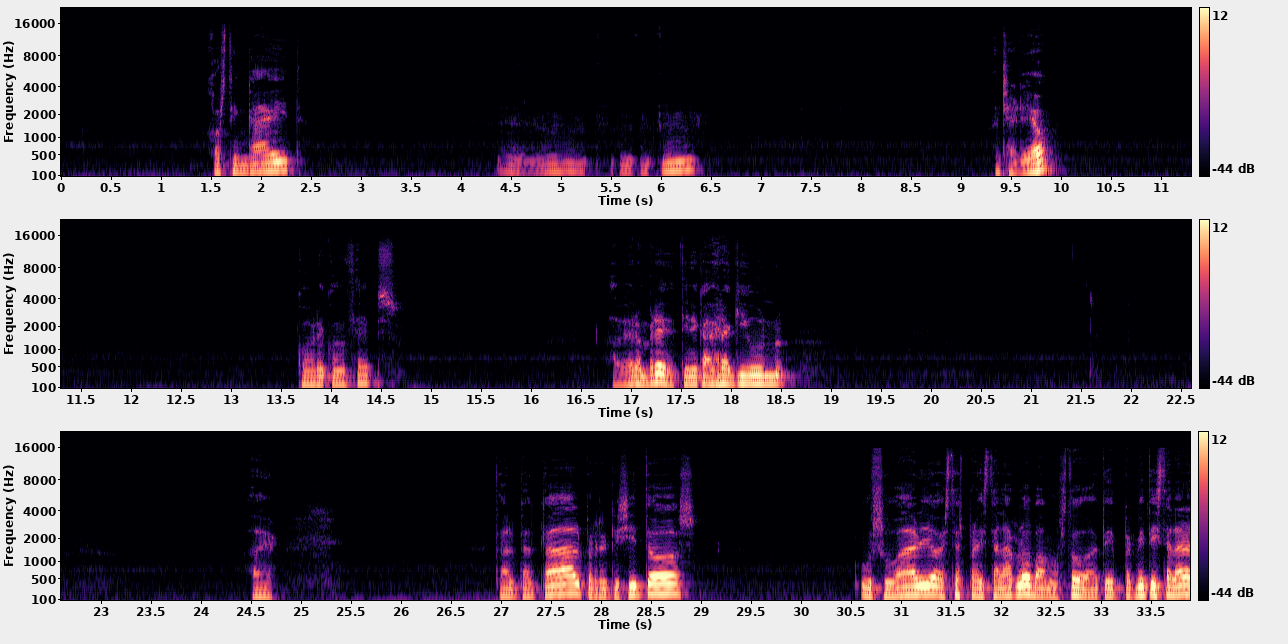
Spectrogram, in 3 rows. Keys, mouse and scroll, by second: 0.1 click, 0.1-0.9 typing, 3.6 typing, 4.7-5.8 scroll down 1, 5.8-6.3 scroll down 1, 6.9-7.3 scroll down 1, 7.1-7.8 typing, 14.7 scroll down 2, 16.3 click, 18.0 click, 20.1 click, 22.3-22.8 scroll down 1, 23.2-23.9 scroll down 1, 24.3 click, 26.4-27.9 scroll down 2, 27.9-28.6 scroll down 1, 28.6-30.2 scroll down 1, 30.2-30.5 scroll down 1, 30.8-31.4 scroll down 1, 32.5 click, 33.6-33.8 scroll down 1.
